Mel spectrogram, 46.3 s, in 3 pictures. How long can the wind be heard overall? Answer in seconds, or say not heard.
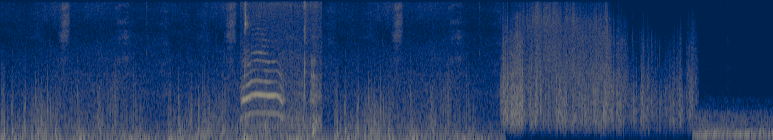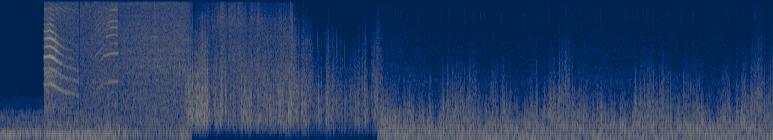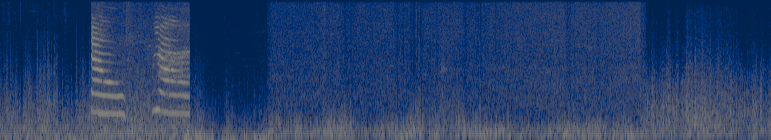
46 s.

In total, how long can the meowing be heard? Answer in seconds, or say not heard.
5 s.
